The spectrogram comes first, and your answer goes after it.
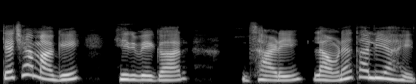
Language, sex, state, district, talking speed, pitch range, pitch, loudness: Marathi, female, Maharashtra, Gondia, 85 wpm, 200-285 Hz, 230 Hz, -16 LUFS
